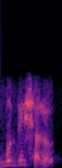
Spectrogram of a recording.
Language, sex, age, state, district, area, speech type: Nepali, male, 30-45, West Bengal, Jalpaiguri, rural, conversation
